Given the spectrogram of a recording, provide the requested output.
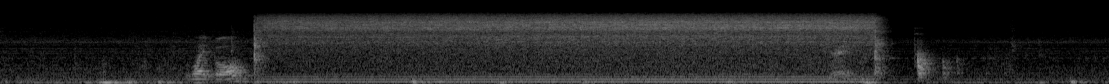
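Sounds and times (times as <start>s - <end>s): low electrical hum: 0.0s - 11.0s
tesla coil spark hiss: 2.6s - 8.9s.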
